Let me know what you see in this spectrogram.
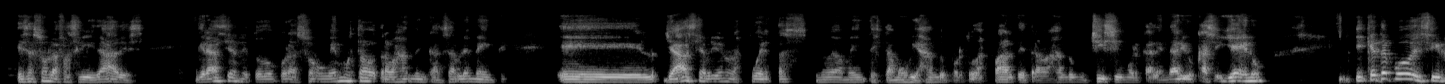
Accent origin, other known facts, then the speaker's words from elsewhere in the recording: Dominican Republic; estar en mi país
